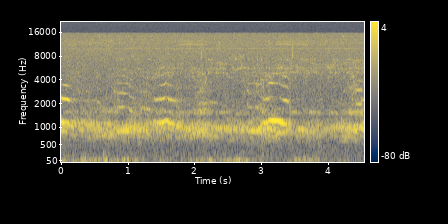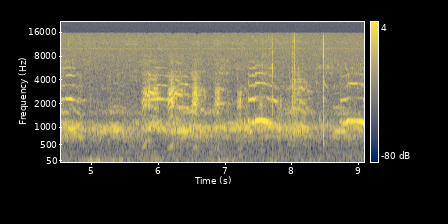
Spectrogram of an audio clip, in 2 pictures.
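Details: At a huge winter roost in central Spain, hundreds of common cranes call as a frozen, foggy dawn breaks in mid-January. Greylag geese and teal are also present. Loud, bending trumpet notes stand out above a constant massed chorus.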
